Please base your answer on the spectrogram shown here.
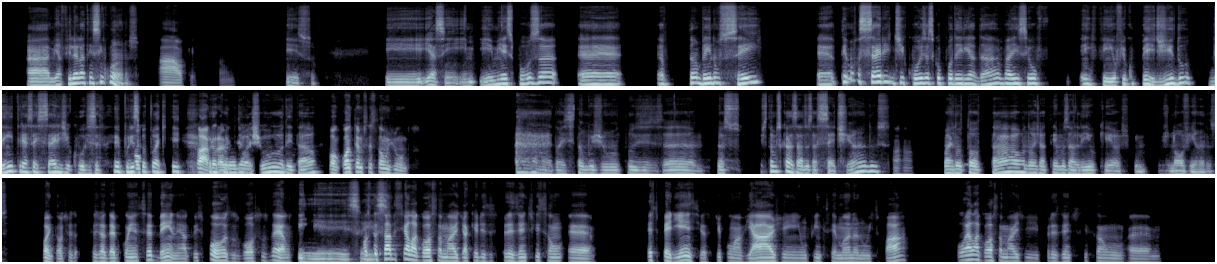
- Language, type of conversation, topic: Portuguese, advice, Como posso encontrar um presente bom e adequado para alguém?
- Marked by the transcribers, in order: laughing while speaking: "coisas"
